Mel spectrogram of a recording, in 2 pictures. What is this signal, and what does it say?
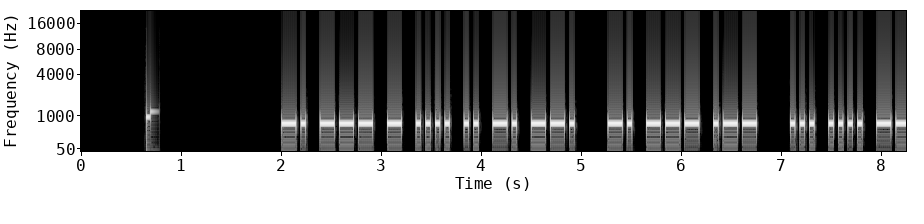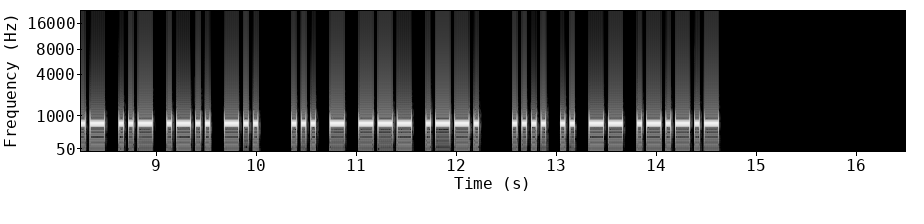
Morse code, heard as a keyed tone, about 25 wpm, 700 Hz. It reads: NOTHING NOW SHOULD STOP HIM.
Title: Sentences from Top 1000 Words - Review Part 1 - 25wpm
